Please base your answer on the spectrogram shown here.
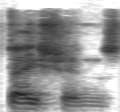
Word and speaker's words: Dacia: So definitely the car company pronounced itself Dacia, and that's from Romania.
